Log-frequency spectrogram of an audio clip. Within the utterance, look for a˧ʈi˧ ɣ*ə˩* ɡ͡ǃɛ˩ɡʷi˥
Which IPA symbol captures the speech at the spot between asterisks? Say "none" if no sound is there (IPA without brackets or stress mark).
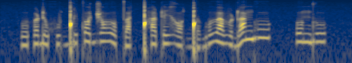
ɔ˩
